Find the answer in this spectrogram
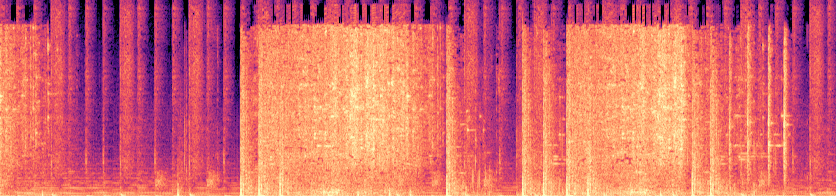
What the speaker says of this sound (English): Even silly stuff like being able to shoot out glass.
